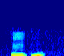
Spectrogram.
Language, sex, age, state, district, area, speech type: Odia, female, 60+, Odisha, Angul, rural, conversation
